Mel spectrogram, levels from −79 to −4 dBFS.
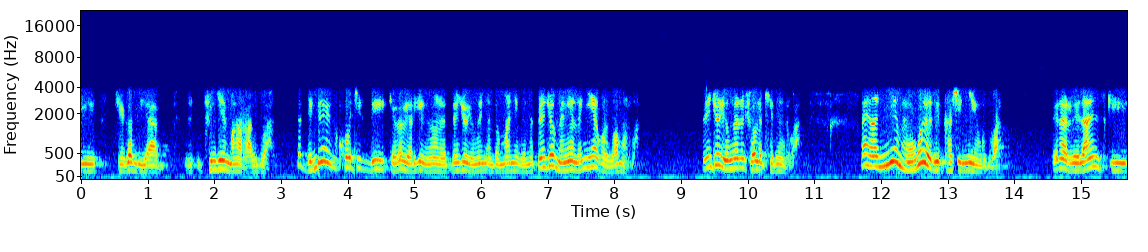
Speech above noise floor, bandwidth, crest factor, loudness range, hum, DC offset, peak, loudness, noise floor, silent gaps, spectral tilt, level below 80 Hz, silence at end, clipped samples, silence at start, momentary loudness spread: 33 dB; 4.2 kHz; 18 dB; 4 LU; none; under 0.1%; -8 dBFS; -25 LUFS; -58 dBFS; none; -8.5 dB/octave; -60 dBFS; 0 s; under 0.1%; 0 s; 13 LU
